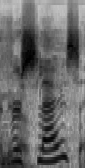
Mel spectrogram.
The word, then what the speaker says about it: Versluis: by Eli Uitenbroek and Ari Versluis. Please correct me. – You're very close. – All right. – It's the Versluis and the Uitenbroek, but it's very close.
